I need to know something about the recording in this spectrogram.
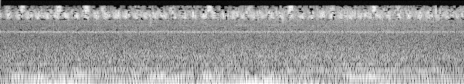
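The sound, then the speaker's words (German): A low, steady rumble of faint thunder from a still-distant, approaching thunderstorm rolls in from far away, swelling slightly and then fading back. No voices are heard. “Von weitem ist ein leiser Donner zu hören.”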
